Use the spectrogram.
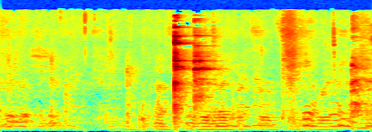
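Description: Glasses clink together in a toast, one bright ringing chime quickly followed by a softer second touch, set against low, murmuring voices in the background.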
